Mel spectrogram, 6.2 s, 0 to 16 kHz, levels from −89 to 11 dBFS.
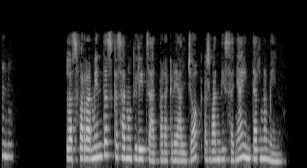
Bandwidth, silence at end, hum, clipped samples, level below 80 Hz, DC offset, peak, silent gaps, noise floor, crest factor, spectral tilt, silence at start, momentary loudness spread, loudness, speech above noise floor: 8 kHz; 0.5 s; none; under 0.1%; -60 dBFS; under 0.1%; -2 dBFS; 0.73-0.84 s, 0.92-1.31 s; -52 dBFS; 18 dB; -5 dB/octave; 0.05 s; 8 LU; -19 LUFS; 34 dB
